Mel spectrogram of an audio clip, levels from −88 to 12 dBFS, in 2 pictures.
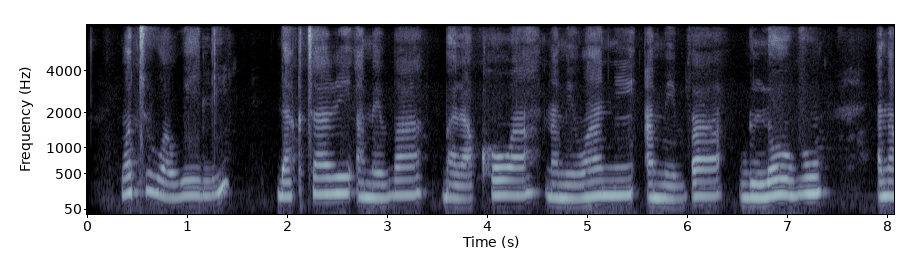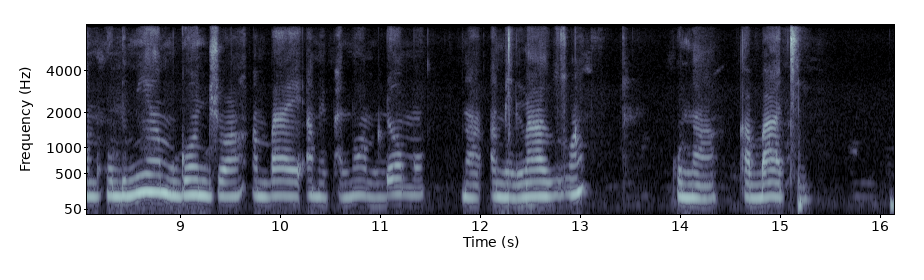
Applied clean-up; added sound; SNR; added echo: none; none; none; none.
